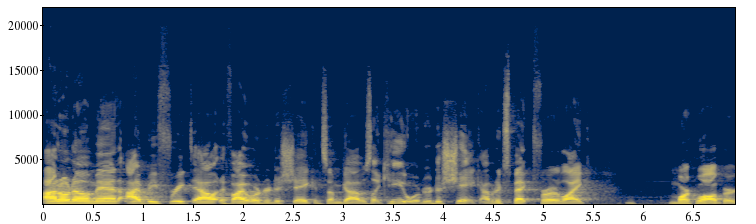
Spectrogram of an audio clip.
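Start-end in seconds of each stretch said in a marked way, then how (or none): 3.4-4.4 epic movie trailer narrator voice. Imagining a drive-thru worker's reply: imitating a movie trailer voice.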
